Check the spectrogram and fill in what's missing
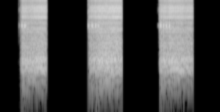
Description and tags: synth wind up sound
A synthetic wind-up sound, three turns of the key and off you go! made using grainular methods.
